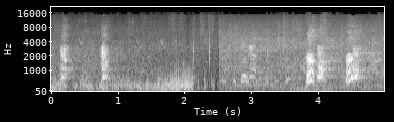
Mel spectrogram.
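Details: Shetland Sheepdog Lesya on an agility course at the Spring 2016 event, 22 May 2016; talk and crowd bustle in the first half, then two sharp, short barks near the end over a steady low hum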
